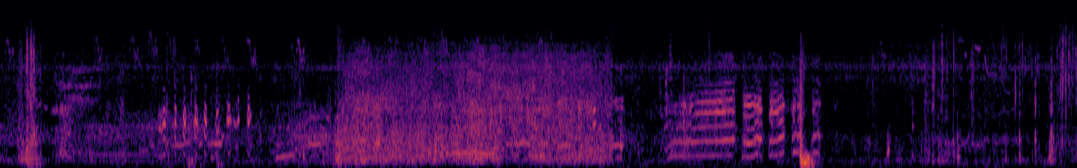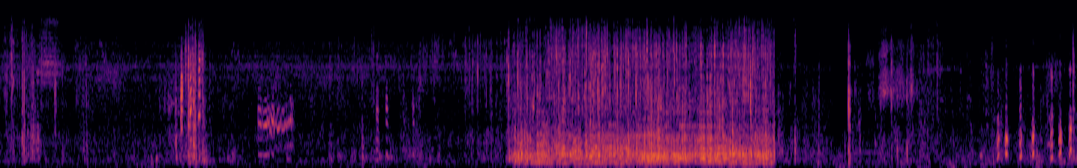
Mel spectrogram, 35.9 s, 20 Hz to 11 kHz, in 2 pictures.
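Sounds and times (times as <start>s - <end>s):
chickens clucking: 0.9s - 13.8s, 20.6s - 25.1s, 34.0s - 35.9s.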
